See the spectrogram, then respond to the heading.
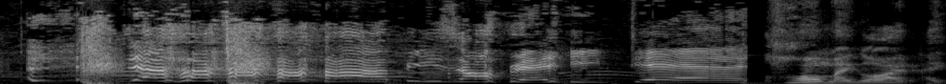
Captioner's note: laughs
